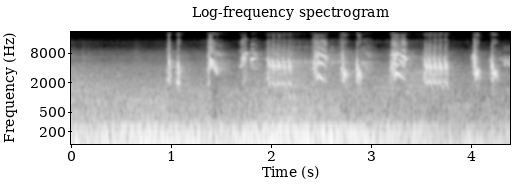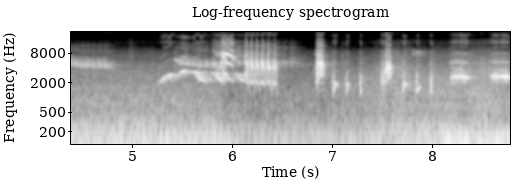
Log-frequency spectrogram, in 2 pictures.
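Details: Orange-headed thrush pouring out dense, varied song to provoke other birds to sing: rapid chips, buzzy high notes and swooping whistles tumbling together almost continuously, against a low humming background.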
